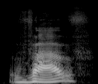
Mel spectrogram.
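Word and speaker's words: ו: So you have the letter below, which is pronounced Yud, the letter below pronounced He, the letter below which is pronounced Vav, and back to the He.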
